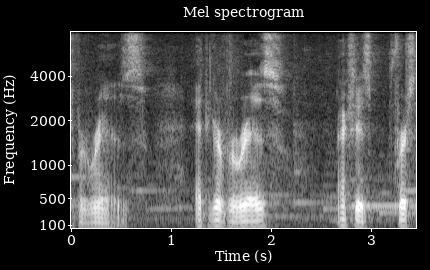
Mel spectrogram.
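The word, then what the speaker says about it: Edgard Varèse: there's enough taste and music styles for everybody Edgar Perez it's pronounced for is Edgar varèse actually his first name was probably eight garde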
